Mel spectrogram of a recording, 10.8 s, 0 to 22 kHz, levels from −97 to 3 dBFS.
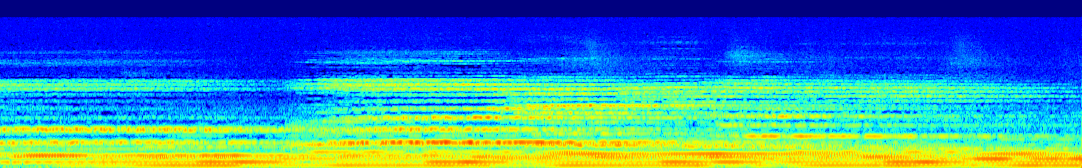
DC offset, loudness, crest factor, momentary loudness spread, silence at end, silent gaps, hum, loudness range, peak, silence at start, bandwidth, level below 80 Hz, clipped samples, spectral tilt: under 0.1%; -22 LUFS; 14 dB; 6 LU; 0 s; none; none; 4 LU; -8 dBFS; 0 s; 6.6 kHz; -32 dBFS; under 0.1%; -8.5 dB/octave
